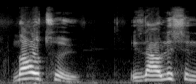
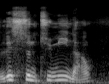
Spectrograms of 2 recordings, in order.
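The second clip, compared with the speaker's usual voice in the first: plain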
